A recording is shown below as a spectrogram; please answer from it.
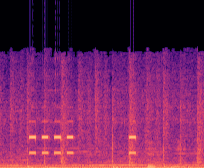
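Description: An interval timer's electronic beeps, four quick ones and then a fifth a little later, marking the end of an exercise interval and the start of a rest. Under them runs electronic drum-and-bass backing music with a steady beat.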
